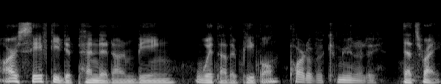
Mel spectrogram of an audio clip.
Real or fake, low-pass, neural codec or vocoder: real; 7.2 kHz; none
